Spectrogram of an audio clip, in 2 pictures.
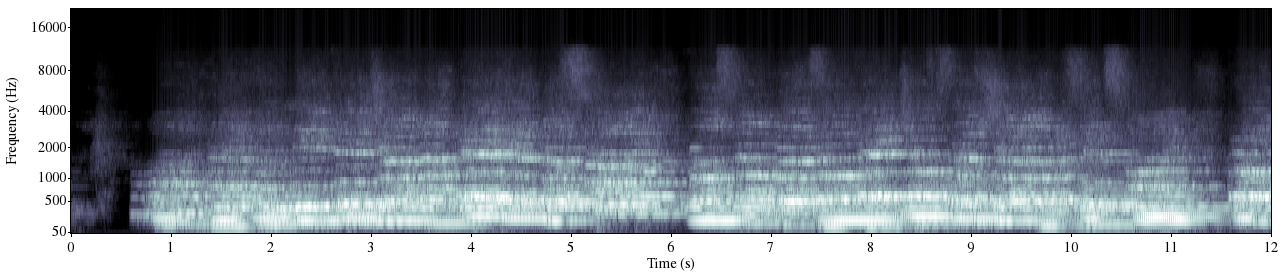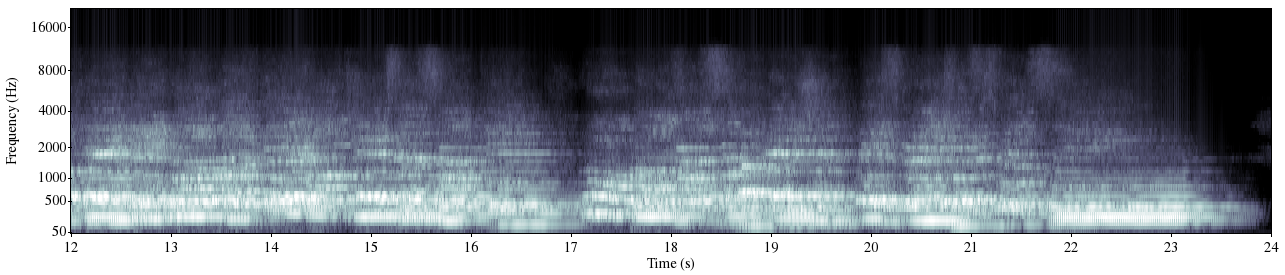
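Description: Church choir singing a carol in reverberant stone surroundings, in phrases of about five to six seconds with short breaths between them; the singing starts again after a brief silence just after the beginning.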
